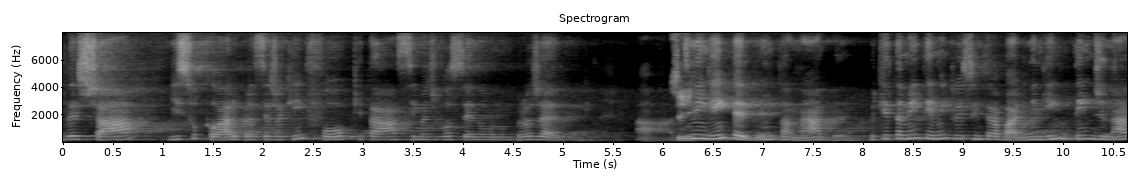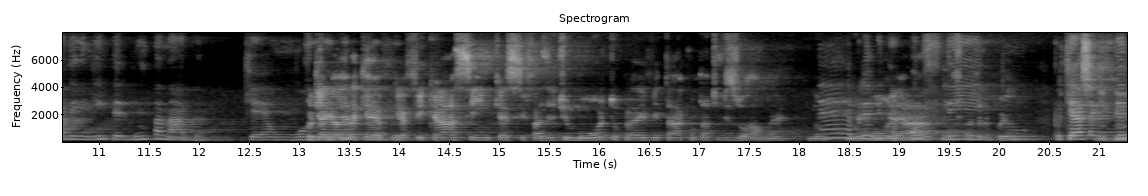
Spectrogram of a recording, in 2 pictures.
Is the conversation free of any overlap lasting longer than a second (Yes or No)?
No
